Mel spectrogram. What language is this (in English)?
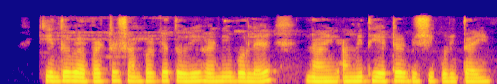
Bangla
